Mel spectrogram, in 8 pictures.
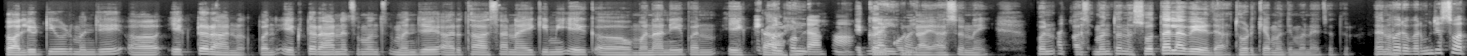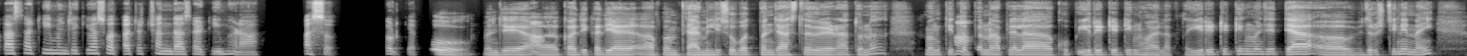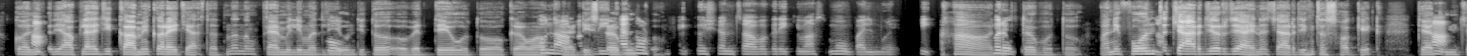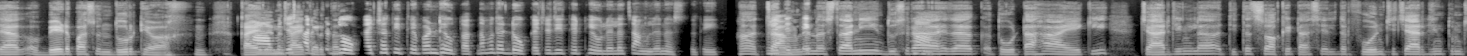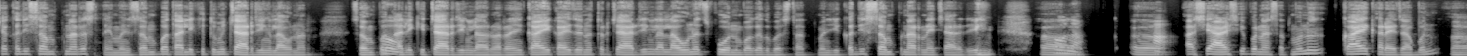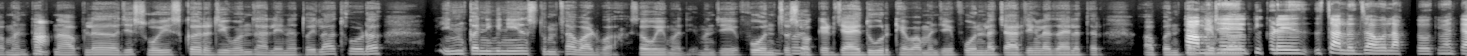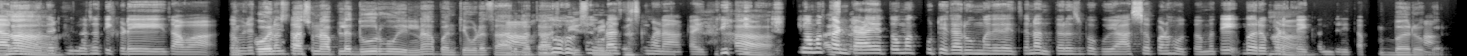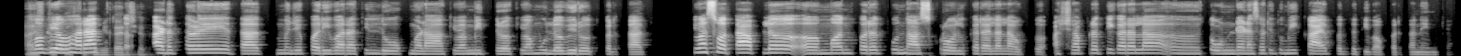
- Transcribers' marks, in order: in English: "सॉलिट्यूड"; in English: "इरिटेटिंग"; in English: "इरिटेटिंग"; laughing while speaking: "सॉकेट"; chuckle; other background noise; chuckle; in English: "इनकन्व्हीनियन्स"; laughing while speaking: "हो, हो, तेवढाच म्हणा काहीतरी"; chuckle; in English: "स्क्रॉल"
- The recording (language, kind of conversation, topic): Marathi, podcast, सोशल मीडियावर वेळेची मर्यादा घालण्याबद्दल तुमचे मत काय आहे?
